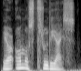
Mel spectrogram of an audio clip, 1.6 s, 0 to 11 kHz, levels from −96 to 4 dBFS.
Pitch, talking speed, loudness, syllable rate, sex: 130 Hz, 220 wpm, -13 LUFS, 6.3 syllables/s, male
